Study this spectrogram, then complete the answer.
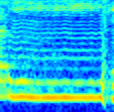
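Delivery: high strangled yelp; sudden loud howl; mock anguished cry. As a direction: cry out in hammed-up rage. Acted raging parent.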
